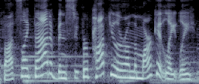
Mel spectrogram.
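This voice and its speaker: A woman's voice: fairly high pitch, sing-song, quick pace, music in the background. A woman voicing a chatty, friendly tinkerer who deals in scrap metal in a video game.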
